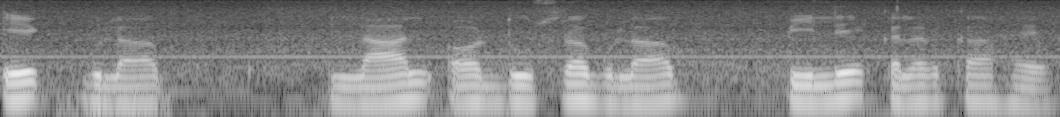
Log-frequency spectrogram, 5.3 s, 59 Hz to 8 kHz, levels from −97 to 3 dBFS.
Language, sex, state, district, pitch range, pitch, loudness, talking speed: Hindi, male, Uttar Pradesh, Lucknow, 105-120 Hz, 110 Hz, -19 LUFS, 115 wpm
